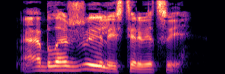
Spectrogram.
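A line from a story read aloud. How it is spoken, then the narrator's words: Muttered through teeth. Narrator (Russian): Процедил Шен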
